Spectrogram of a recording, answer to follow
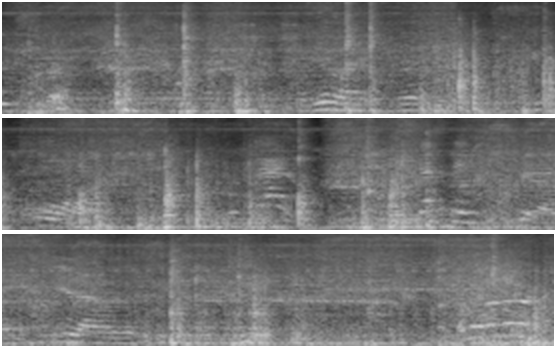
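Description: Small radio-controlled combat robots clattering around a tabletop arena, with frequent sharp clicks and knocks as they bump into each other and the arena walls. People's voices can be heard over them.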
